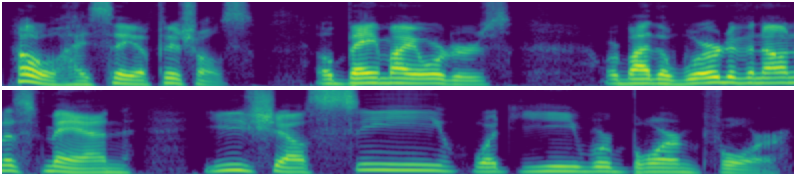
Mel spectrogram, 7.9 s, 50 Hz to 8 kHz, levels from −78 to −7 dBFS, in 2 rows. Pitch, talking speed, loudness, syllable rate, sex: 155 Hz, 175 wpm, -19 LUFS, 4.3 syllables/s, male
